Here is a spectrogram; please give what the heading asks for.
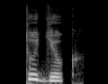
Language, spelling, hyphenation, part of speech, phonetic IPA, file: Hungarian, tudjuk, tud‧juk, verb, [ˈtuɟːuk], Hu-tudjuk.ogg
- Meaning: 1. first-person plural indicative present definite of tud 2. first-person plural subjunctive present definite of tud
